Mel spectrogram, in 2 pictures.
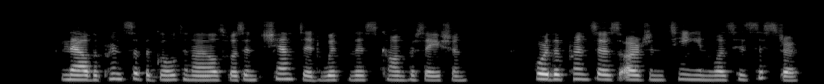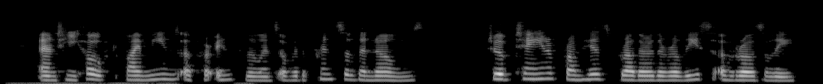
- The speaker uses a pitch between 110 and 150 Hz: No, high, 205 Hz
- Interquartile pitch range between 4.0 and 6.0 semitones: No, average, 2.7 semitones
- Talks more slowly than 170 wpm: Yes, average, 155 wpm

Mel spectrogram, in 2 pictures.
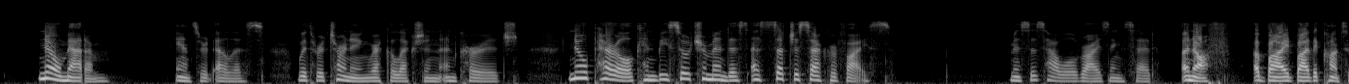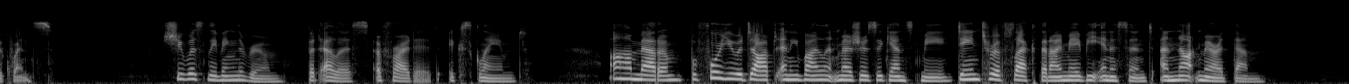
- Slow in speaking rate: Yes, slow, 130 wpm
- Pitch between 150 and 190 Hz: Yes, medium, 185 Hz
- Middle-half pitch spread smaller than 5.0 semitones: No, wide, 5.5 semitones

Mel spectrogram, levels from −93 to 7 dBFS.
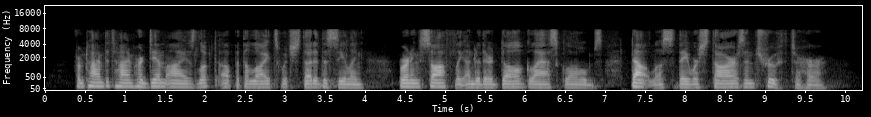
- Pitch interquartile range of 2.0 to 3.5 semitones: Yes, average, 2.9 semitones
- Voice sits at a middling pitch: No, low, 110 Hz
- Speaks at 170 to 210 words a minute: Yes, average, 180 wpm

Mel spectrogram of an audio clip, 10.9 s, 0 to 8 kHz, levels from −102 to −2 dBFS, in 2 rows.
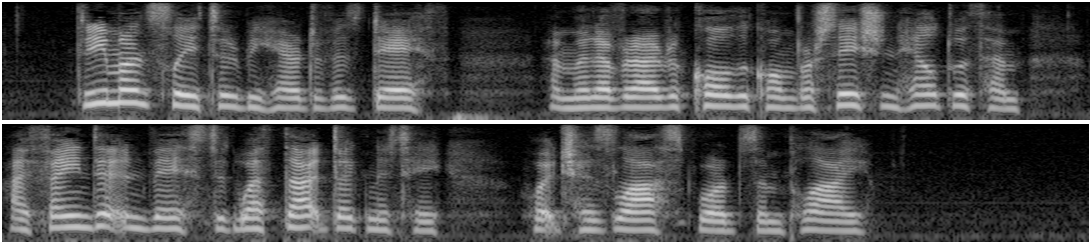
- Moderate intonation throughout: Yes, average, 3.0 semitones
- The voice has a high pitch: Yes, high, 220 Hz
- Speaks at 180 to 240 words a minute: No, average, 155 wpm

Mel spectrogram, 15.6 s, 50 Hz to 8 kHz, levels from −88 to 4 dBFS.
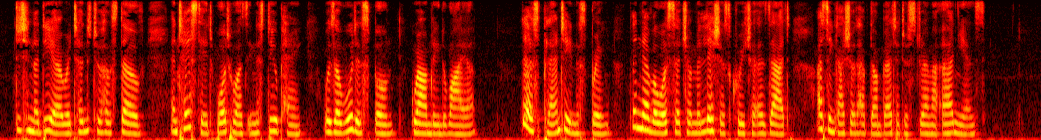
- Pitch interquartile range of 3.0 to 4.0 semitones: No, narrow, 2.6 semitones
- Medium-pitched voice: No, high, 205 Hz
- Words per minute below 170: No, average, 175 wpm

